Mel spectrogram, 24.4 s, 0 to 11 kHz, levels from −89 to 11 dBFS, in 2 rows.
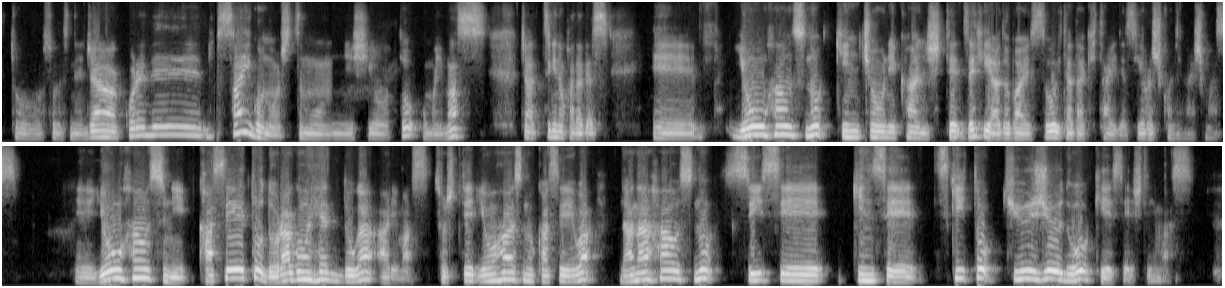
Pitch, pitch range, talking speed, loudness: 140 Hz, 115-180 Hz, 290 characters per minute, -10 LUFS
